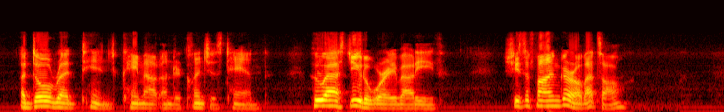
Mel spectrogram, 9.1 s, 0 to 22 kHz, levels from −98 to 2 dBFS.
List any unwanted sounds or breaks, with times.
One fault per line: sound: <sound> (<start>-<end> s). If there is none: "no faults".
no faults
